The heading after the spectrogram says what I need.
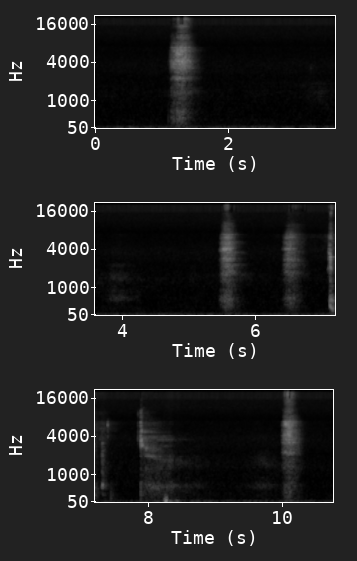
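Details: Sneezing set off by fumes from toasting chili peppers, with a sore throat, trying to stifle: about five sneezes, some partly stifled and muffled, with sighing breaths between.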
